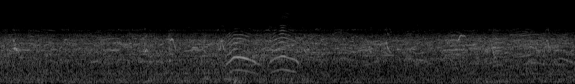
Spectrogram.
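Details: Cormorant chicks begging from parents: two clear, loud arched whines near the middle stand out above a softer background chorus of high chattering calls.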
